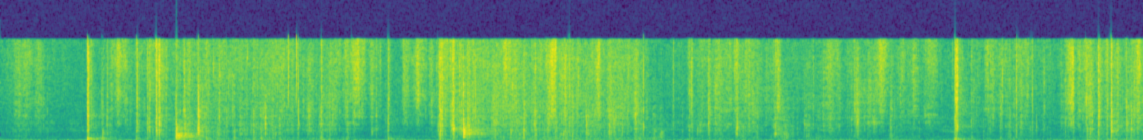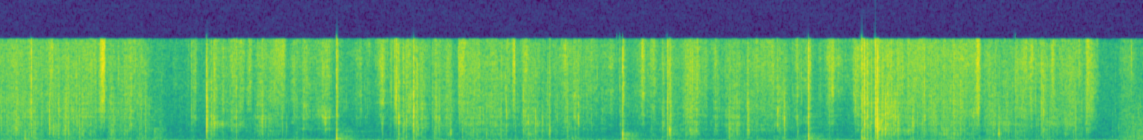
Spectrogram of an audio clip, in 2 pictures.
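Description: Reformed gym chalk being crushed and crumbled by hand into loose powder: soft powdery crunching, broken by irregular sharp snaps as chunks break apart.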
